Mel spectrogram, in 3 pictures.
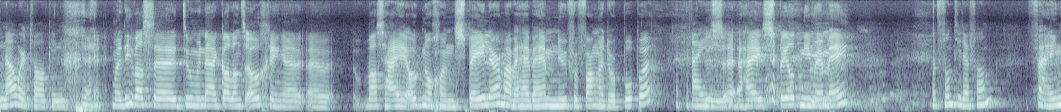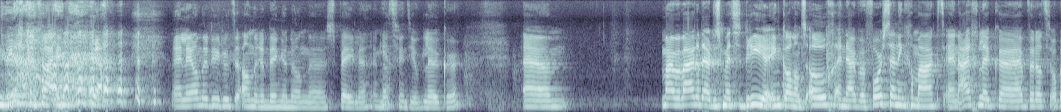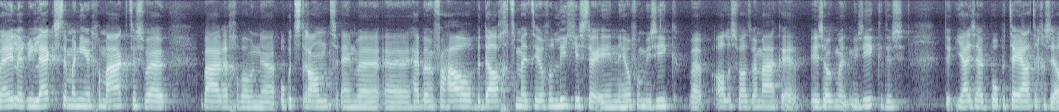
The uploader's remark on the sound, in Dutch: In deze eerste aflevering kun je luisteren naar een live opname van de eerste Vaktor open night in de Stadsgehoorzaal in Kampen.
